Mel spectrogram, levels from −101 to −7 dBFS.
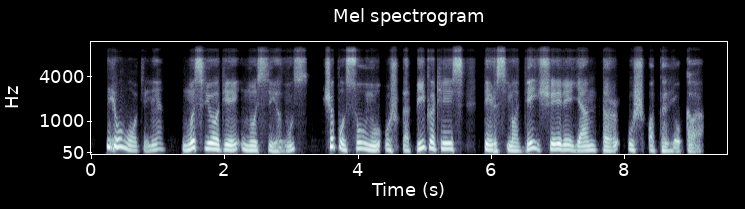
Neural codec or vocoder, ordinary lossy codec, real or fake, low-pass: codec, 16 kHz, 0.5 kbps, FunCodec, trained on Chinese and English, 25 frames a second; Opus, 24 kbps; fake; 7.2 kHz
